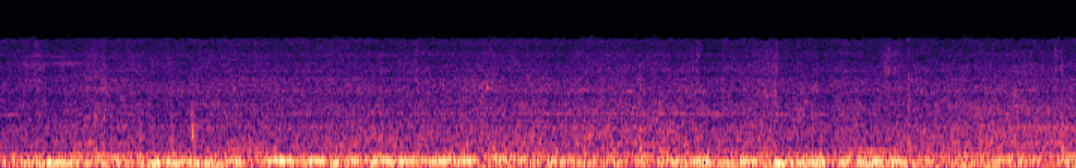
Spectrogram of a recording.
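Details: A vehicle engine rumbles steadily throughout an early-morning drive, with no clear animal sound.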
